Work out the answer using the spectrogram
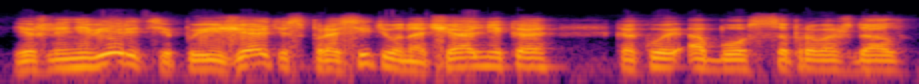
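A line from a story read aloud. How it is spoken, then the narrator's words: Angry. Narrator (Russian): Дарья зло сверкнула глазами, добавила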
